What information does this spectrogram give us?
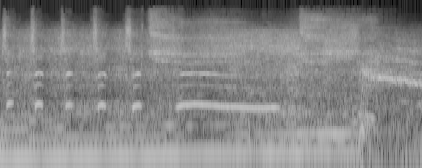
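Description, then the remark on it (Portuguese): A heavy truck that has lost its brakes: the engine drones loudly, a rushing brake hiss builds, and the engine note drops off as the truck comes to a stop, with faint voices mixed in. “Perdeu o freio, perdeu o freio. E agora? Segura.”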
